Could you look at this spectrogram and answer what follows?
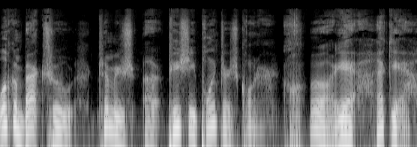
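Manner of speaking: put-on fat guy character voice. Doing a bit welcoming viewers back to the corner: fat guy impression. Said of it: "his fat guy impression".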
